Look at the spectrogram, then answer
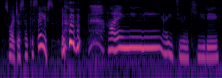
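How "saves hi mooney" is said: high, loud, stretched hello; excited greeting. Real, not acted. Streamer says hi to a viewer, excited drawn-out call. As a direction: sing out the greeting high and slowly.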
